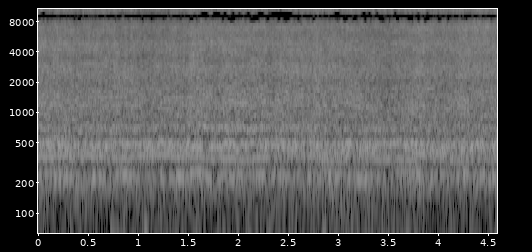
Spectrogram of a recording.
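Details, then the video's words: A continuous hum of bees at work pollinating, low and even, with no pauses or breaks. "Bees pollinate"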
